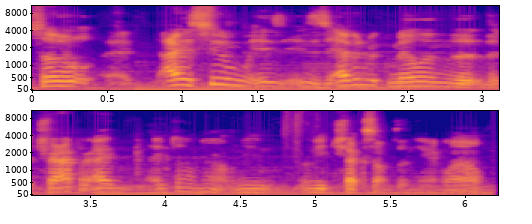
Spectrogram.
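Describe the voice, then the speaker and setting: Lively, animated male game streamer. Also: fairly high pitch, soft background music. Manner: off-the-cuff, playful, halting. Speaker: game livestreamer. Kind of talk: casual live commentary and reactions.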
